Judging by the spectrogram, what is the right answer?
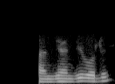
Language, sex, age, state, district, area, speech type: Punjabi, male, 18-30, Punjab, Shaheed Bhagat Singh Nagar, rural, conversation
